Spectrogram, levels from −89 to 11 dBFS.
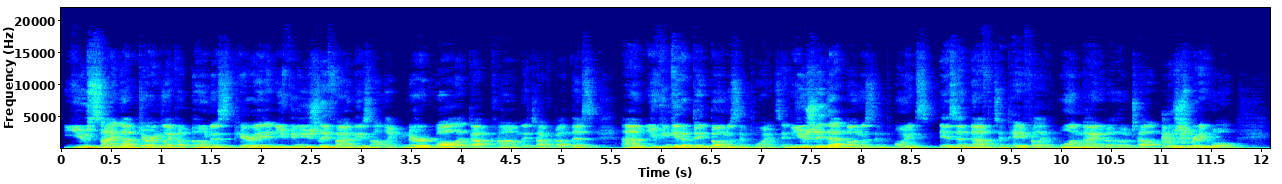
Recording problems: off-mic speech; far
room echo; noticeable; dies away in 0.6 s

